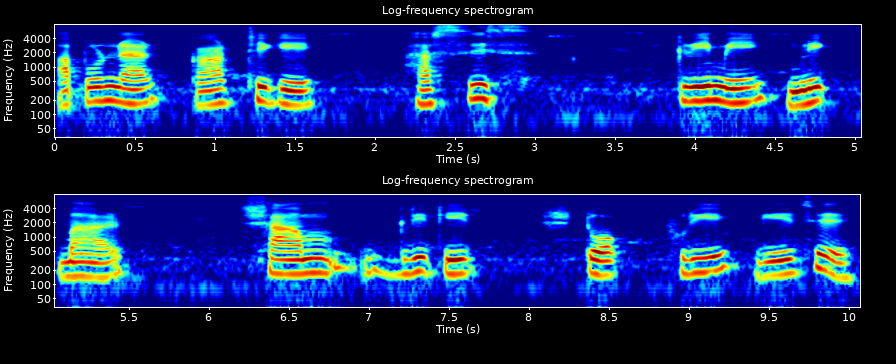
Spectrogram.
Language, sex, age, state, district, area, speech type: Bengali, female, 45-60, West Bengal, Alipurduar, rural, read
